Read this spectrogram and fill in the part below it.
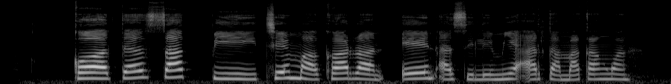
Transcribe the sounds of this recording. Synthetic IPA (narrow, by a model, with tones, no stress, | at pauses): kɔ˨tə˦sa˦k̚pi˨t͡ʃe˦ma˨ka˦ɾa˨n | e˦na˨si˨li˨mi˦a̰˦ʔa̰˦ɾta˨ma˦ka˦ŋwa˦n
